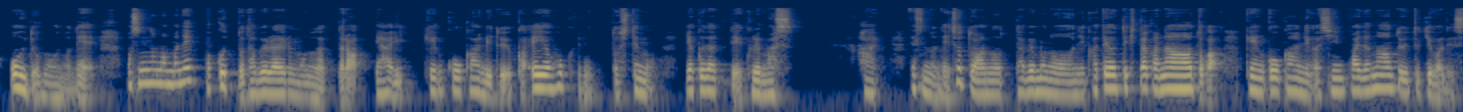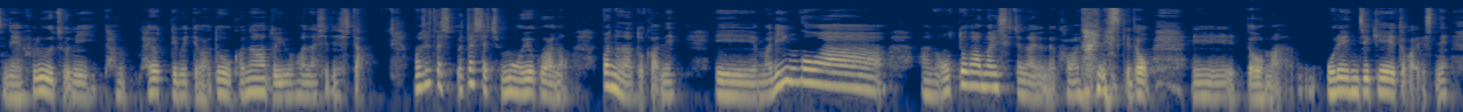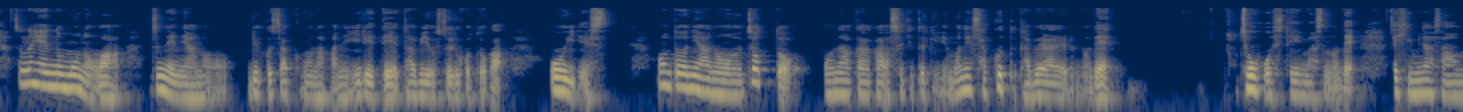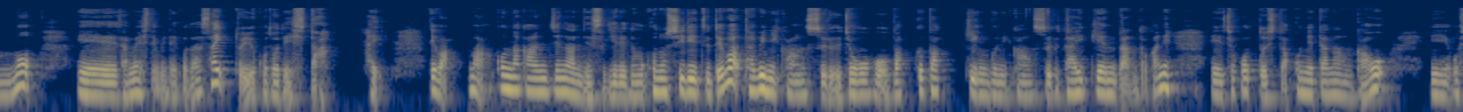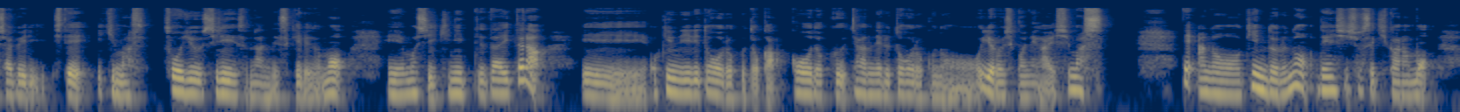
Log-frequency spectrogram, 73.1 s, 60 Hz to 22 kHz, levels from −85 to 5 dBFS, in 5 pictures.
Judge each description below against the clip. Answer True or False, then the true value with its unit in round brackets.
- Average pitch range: True (4.7 semitones)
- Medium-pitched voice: True (160 Hz)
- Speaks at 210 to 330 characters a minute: False (360 characters per minute)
